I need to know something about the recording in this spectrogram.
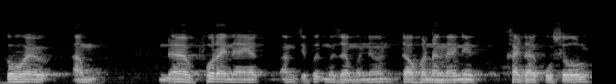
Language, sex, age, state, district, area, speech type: Bodo, male, 60+, Assam, Chirang, urban, spontaneous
